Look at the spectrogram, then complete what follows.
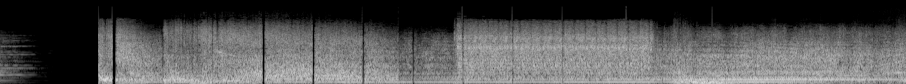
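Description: Battle sound effects of an air attack: a steady aircraft engine drone with gunfire and blasts. It cuts in suddenly about a second in, after brass music fades out.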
